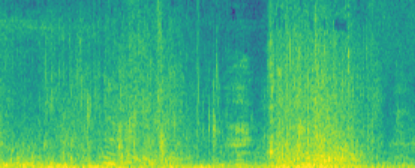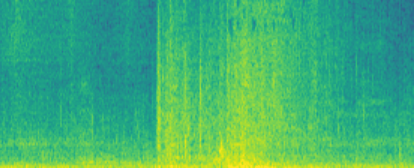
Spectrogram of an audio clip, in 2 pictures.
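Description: A huge creature roars and rumbles loudly.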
